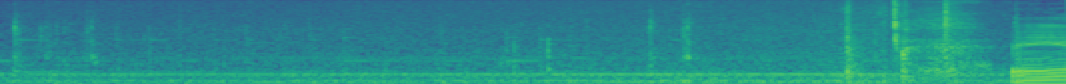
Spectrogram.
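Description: A few faint computer-keyboard keystrokes as the last letters of a name are typed, over a steady electrical hum.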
